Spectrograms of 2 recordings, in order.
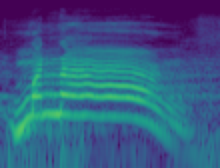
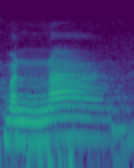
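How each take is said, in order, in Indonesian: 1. Kata itu diteriakkan keras dengan penuh kegembiraan. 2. Kata itu diucapkan pelan tanpa kegembiraan. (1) "orang berteriak" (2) "Tidak, saudara-saudara"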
